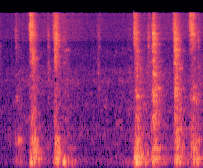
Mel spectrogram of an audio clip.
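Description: A series of short, breathy sniffs, about seven, several coming in quick pairs.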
